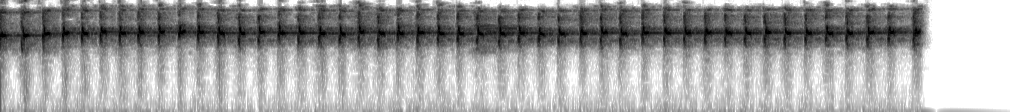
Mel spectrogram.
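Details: Fischer's lovebird song for teaching young birds to sing: a steady, evenly pulsed high trill lasting over four seconds, then stopping abruptly into silence.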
